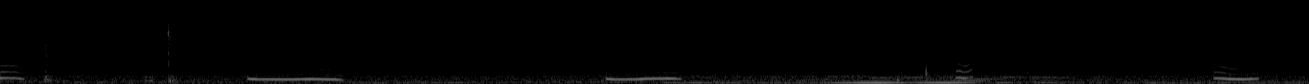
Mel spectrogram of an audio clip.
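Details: Sleeping Norwegian Forest Cat snoring contentedly: a steady, nasal whistled tone about a second long on each breath, coming roughly every three to four seconds, with a soft low rumble between breaths in a quiet indoor room.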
